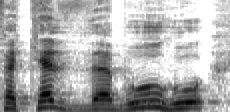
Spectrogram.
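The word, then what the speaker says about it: فَكَذَّبُوهُ: ও যে ফাকাযাবুহু, এই যে কাফ, এই কাফটা কি চিকনি না মোটা? জি ছোট কাফ। ছোট কাফ মানে নক্তা ছাড়া যে কাফ, এটা হলো কি ছোট কাফ, অর্থাৎ এমটি মাউথ কাফ।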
